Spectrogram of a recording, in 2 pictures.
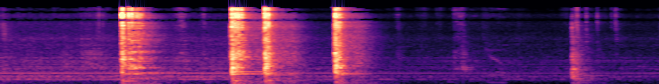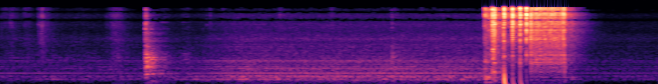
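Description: Hammer striking a sheet-steel patch panel against a dolly held behind the factory panel, knocking the sagging patch up into place: four sharp metallic blows in the first few seconds, then two lighter taps. Near the end, a MIG welder crackles for under a second as a tack weld is laid.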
